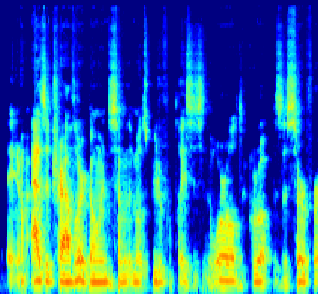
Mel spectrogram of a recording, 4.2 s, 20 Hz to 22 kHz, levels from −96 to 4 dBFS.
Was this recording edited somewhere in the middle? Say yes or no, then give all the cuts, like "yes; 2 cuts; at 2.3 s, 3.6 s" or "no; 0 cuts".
no; 0 cuts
